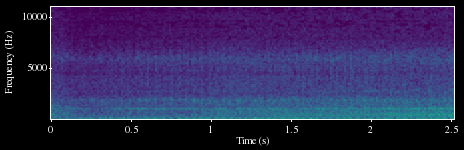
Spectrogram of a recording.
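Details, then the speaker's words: Beat ESP injection bike that stuttered only on initial throttle due to a TPS with jumping voltage: small throttle blips now pick up cleanly, revs rising smoothly with no stutter; off-idle response normal. "normal normal normal teman-teman Ya hanya permasalahan dari TPS yang bermasalah dia loncat-loncat voltasenya saat awal digas"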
